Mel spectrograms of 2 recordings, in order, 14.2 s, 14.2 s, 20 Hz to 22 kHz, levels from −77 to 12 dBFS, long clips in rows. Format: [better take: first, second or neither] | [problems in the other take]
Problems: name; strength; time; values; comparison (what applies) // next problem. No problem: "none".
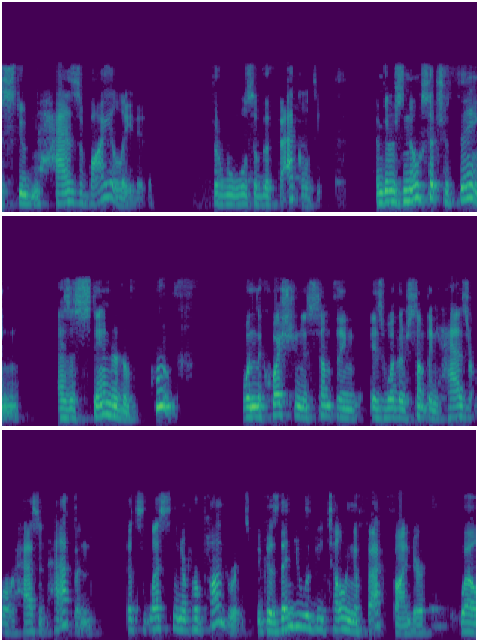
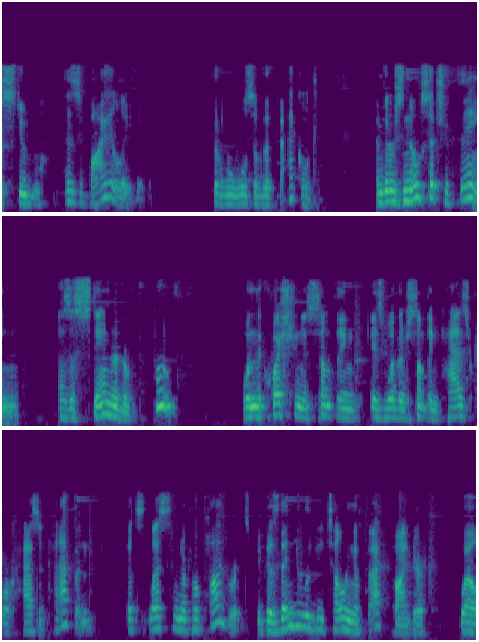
first | noise reduction (neural mask model DeepFilterNet 3)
